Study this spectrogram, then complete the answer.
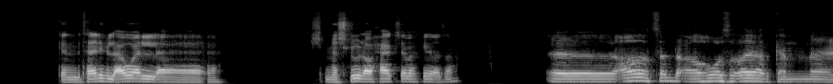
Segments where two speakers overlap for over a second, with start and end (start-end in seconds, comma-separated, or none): none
